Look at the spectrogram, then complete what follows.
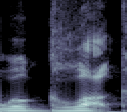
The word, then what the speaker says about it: Will Gluck: If you know anything about Will Gluck, I say that. I got to say it like that because his name gets messed up a lot.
